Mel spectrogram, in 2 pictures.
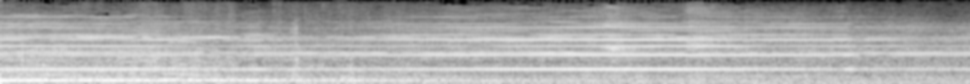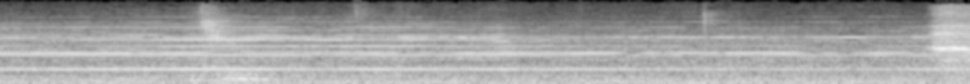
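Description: Live theatre band holding a long sustained chord that slowly dies away, with a few faint clicks over it.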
